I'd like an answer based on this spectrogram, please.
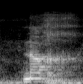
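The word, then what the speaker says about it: nach: الCH عندنا لو جت بعد 3 حروف معينين بتنطق خ. 3 حروف دول هما الآ و واحفظهم عشان لو الCH جت بعدهم بتنطق خ.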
